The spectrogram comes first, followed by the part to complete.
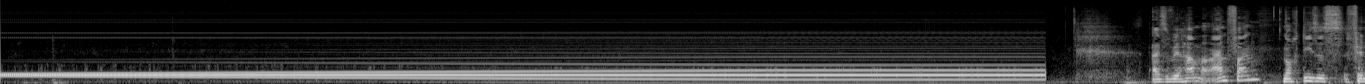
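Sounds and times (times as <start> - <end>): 
amplitude-modulated electronic tone with modulation rate sweeping upward: 0.2 - 10.5
speech: 11.6 - 13.6.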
